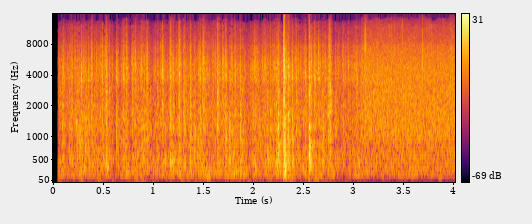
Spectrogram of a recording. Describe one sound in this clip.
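Raindrops patter and tap on a car roof.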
